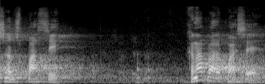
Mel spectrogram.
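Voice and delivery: ordinary talk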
